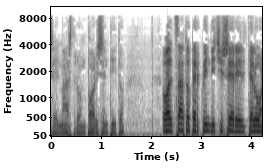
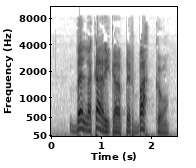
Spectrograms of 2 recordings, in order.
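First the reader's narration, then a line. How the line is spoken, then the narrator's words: Commander laughing heartily. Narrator (Italian): esclamò il comandante ridendo a crepapelle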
